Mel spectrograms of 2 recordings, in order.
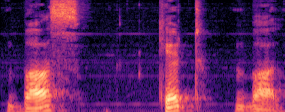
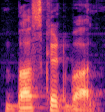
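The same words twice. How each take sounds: First: "basketball" very slowly as बास, केट, बॉल with long pauses; syllable by syllable. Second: Said in the usual way. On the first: Shown as a demonstration. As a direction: count out three separate beats in "basketball". ("Basketball" को बास... केट... बॉल, रुक-रुक कर) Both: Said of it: "basketball में कितने syllable है?".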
